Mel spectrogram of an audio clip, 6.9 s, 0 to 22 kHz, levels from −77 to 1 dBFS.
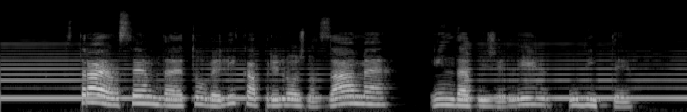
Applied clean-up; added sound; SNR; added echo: neural mask model RNNoise.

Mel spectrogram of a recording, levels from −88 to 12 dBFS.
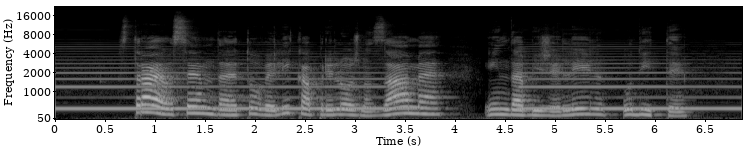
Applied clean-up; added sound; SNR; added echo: none; Wind instrument, woodwind instrument; 5 dB; none.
